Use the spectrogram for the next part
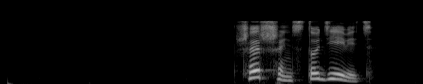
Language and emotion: Russian, positive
